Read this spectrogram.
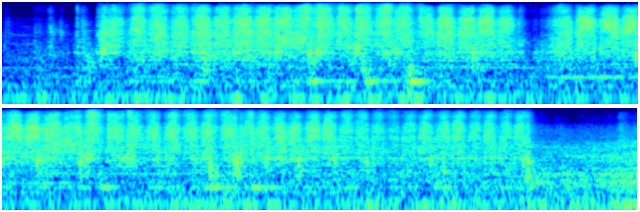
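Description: A hand rubs briskly back and forth over wood with a rapid scratchy rhythm.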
